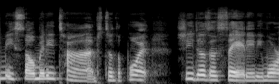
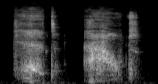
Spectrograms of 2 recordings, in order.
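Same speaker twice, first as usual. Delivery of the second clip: scary, creepy, breathy whisper. Trying the horror movie voice again: Amityville Horror voice. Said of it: "let me try it again".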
